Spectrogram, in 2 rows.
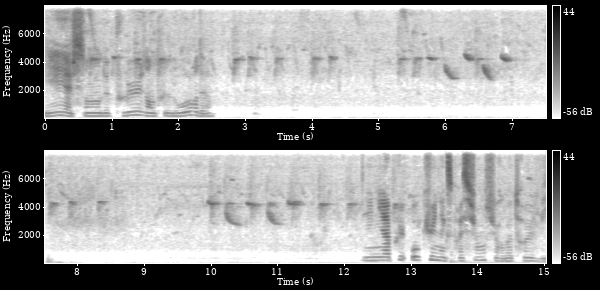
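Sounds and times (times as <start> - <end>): faint birdsong: 0.0 - 15.0
soft low thump: 7.5 - 7.9.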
